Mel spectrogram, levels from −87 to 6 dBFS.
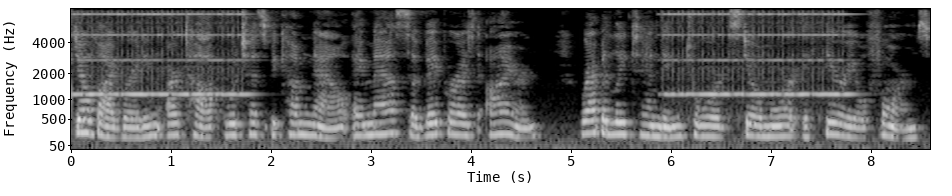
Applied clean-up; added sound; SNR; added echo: none; Telephone; 8 dB; reverberation time 0.2 s.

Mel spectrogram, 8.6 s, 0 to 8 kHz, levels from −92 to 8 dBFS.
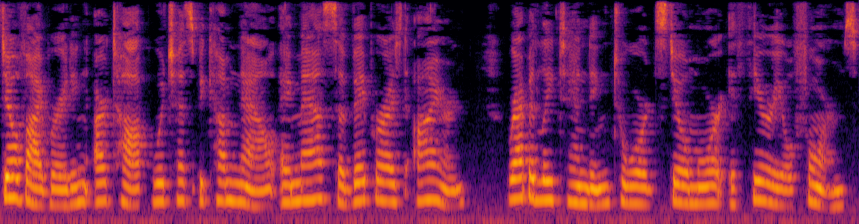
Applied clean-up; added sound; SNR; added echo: none; none; none; none.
